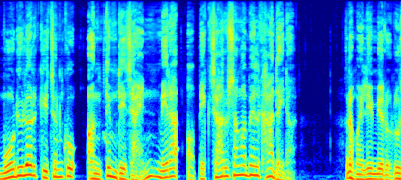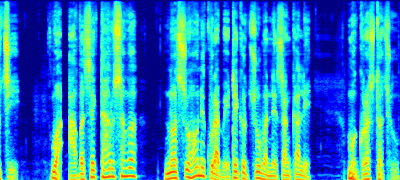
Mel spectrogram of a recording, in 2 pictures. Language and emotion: Nepali, fearful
